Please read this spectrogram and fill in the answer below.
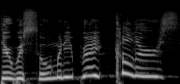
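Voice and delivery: put-on high, loud baby talk. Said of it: "speak as a baby or as a dog".

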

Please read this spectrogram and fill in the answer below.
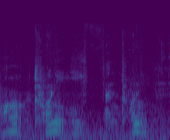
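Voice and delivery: put-on whisper. Telling a story about a contest count, acting out the whispers heard; retelling whispers. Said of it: "you hear, like, whispers".

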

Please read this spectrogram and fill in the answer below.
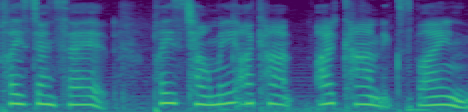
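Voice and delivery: usual speaking voice

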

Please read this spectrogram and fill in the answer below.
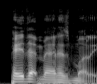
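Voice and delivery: ordinary talk

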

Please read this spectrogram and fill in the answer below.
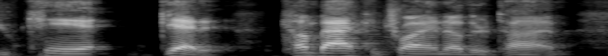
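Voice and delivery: mock-angry rant. Retelling what a man said when he came over mad about a lift: imitating someone angry. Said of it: "He was legit mad".

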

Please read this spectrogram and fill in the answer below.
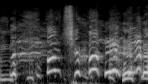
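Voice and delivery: very high voice cracking up, laughing through words. Answering the others who urge a joke out, laughing while talking. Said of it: "I've never seen him crack up so hard".

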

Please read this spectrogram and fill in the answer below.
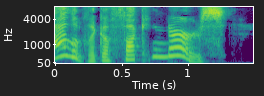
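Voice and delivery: very high, dead earnest delivery. Show how the role was played in the original company's opening night audio, imitating Pamela Blair's earnest delivery. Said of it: "all the things she says it with such earnesty".

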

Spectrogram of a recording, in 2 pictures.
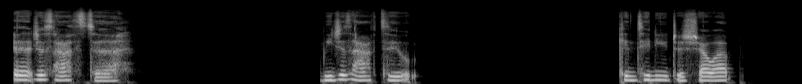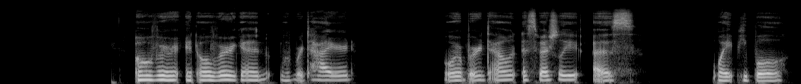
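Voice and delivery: tearful voice, crying while talking. Urging listeners to keep showing up even when tired, crying while talking. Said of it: "Sorry, I'm crying again".

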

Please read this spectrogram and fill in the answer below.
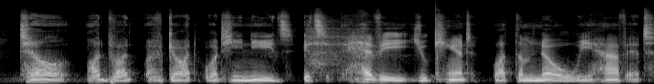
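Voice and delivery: slow, pained words forced through clenched teeth. A storyteller voices a character mid-scene, speaking through clenched teeth. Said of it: "He says through clenched teeth as all of this is happening".

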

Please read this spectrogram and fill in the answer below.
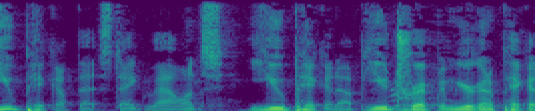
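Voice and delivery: put-on threatening tone. Retelling a film stare-down scene: quoting a stare-down threat. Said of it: "he stares him in the eye and he's like".

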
